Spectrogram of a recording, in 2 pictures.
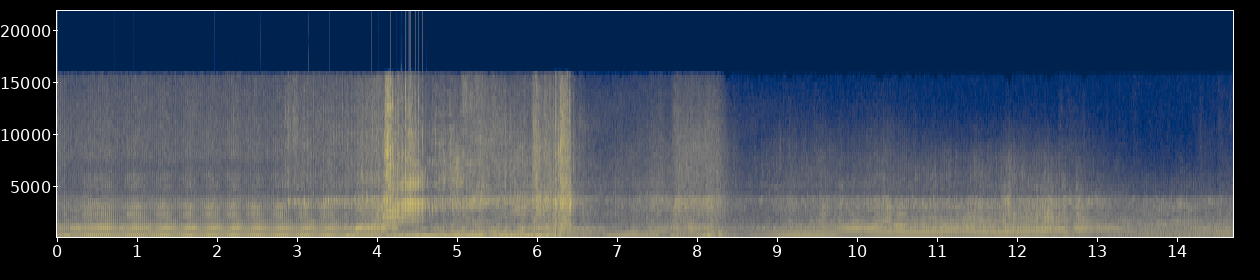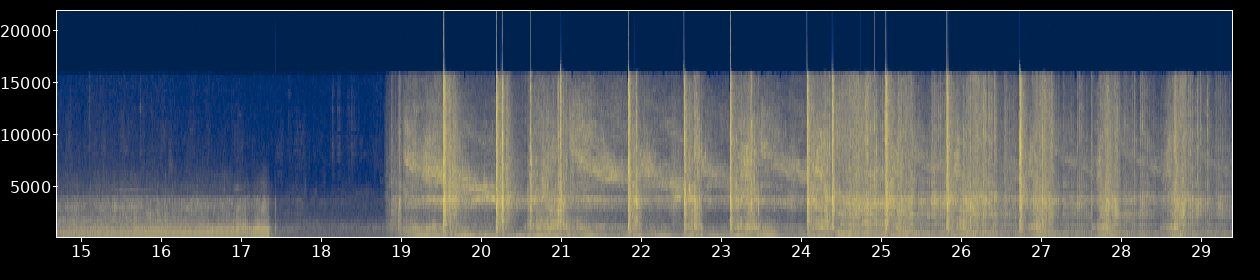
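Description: BMW M3 F80 with a decat Milltek exhaust and an Audi R8 held at high revs on the start line, then launching and pulling through several upshifts as they race away, the engine note rising and dropping back with each shift. After a short quieter gap, the M3's twin-turbo straight-six is revved hard over and over in quick blips, with many sharp pops and bangs from the exhaust.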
